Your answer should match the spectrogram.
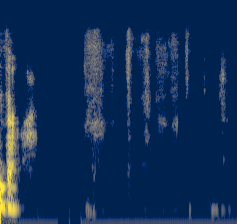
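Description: Papers being handled on a desk: a string of faint, short, scratchy rustles starting about a second in, after the last word ends.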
